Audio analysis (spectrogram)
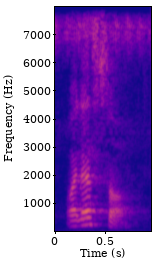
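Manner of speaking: usual speaking voice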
